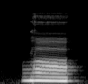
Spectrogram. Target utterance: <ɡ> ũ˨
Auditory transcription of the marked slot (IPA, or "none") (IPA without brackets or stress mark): ɡ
